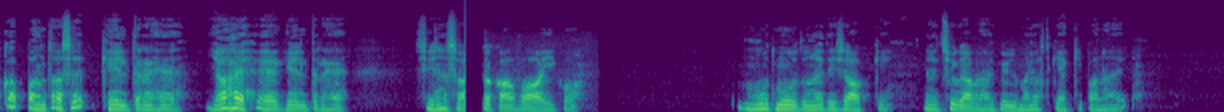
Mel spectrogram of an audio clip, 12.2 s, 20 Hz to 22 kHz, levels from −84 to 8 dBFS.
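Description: An input switch to a poorer device runs from 4.65 s to 6.18 s in this speech, opening with a gap of about 0.19 s. The cause is likely a change of capture path mid-recording. For that stretch nothing reaches above 7.6 kHz, so the speech turns duller and loses its airy top. A faint new background noise sits roughly 45 dB below the signal, and loudness stays about the same. Full bandwidth returns at 6.18 s.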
